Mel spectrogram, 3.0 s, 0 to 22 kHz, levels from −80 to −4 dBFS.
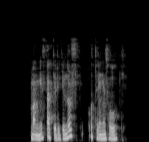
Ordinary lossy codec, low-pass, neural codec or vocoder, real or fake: MP3, 96 kbps; 7.2 kHz; codec, 16 kHz, 16 kbps, FreqCodec, smaller model; fake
